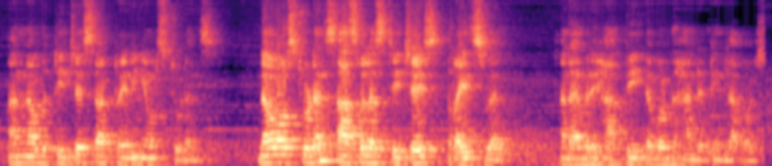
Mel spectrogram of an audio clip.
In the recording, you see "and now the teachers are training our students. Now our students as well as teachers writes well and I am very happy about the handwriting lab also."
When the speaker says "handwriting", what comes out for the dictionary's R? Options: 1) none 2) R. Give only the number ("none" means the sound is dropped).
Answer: 1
